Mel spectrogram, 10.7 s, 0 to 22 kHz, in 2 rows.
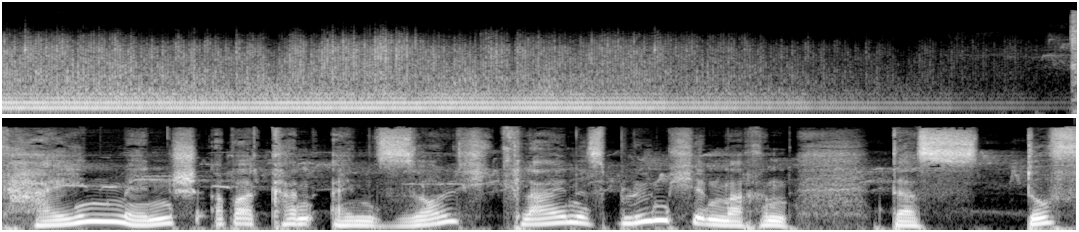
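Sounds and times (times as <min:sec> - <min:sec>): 
propeller airplane engine droning: 0:00.0 - 0:06.1
speech: 0:05.6 - 0:10.7.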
